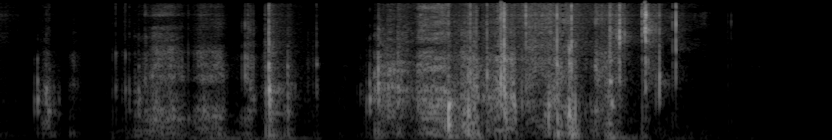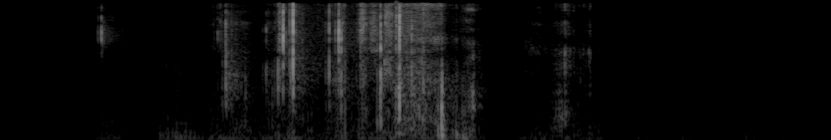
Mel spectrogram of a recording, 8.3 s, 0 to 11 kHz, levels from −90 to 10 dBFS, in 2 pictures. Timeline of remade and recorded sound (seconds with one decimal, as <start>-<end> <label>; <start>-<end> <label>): 0.0-1.6 remade; 1.6-2.2 recorded; 2.2-3.3 remade; 3.3-8.3 recorded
